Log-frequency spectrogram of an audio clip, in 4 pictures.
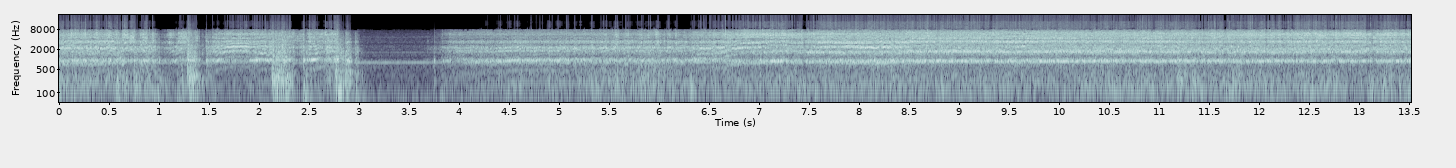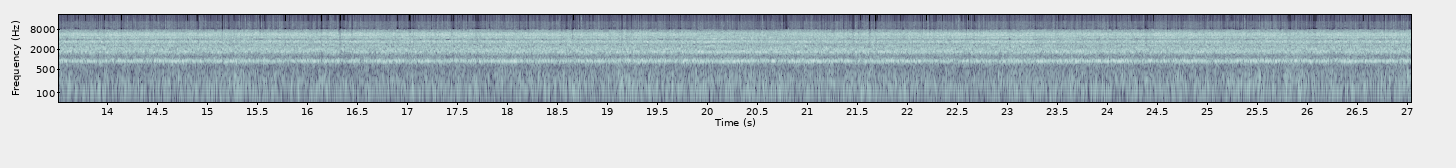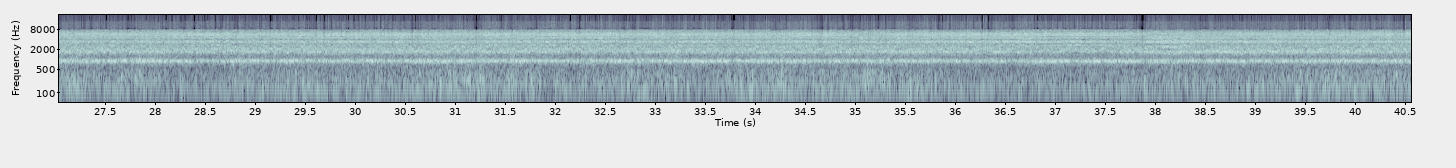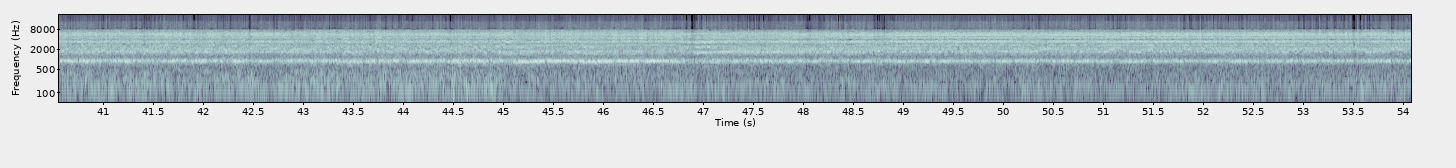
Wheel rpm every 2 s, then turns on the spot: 140, 90, 80, 150, 220, 230, 240, 230, 230, 230, 230, 230, 230, 230, 230, 230, 240, 240, 230, 230, 230, 230, 230, 230, 230, 240, 230.
none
